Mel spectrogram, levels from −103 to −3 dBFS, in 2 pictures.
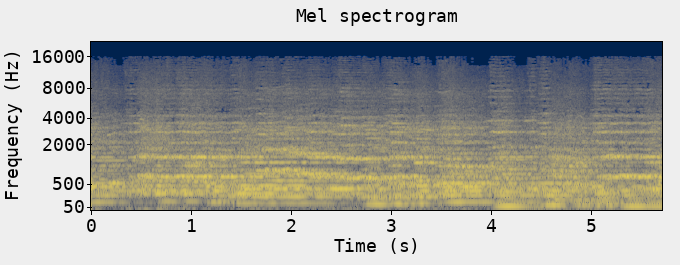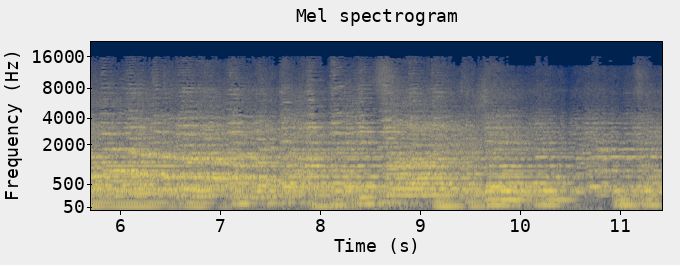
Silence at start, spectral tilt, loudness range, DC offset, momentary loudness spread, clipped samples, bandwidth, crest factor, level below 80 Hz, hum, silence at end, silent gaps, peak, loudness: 0 s; -5.5 dB/octave; 1 LU; under 0.1%; 5 LU; under 0.1%; 16 kHz; 14 dB; -36 dBFS; none; 0 s; none; -6 dBFS; -19 LUFS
